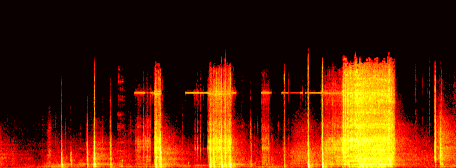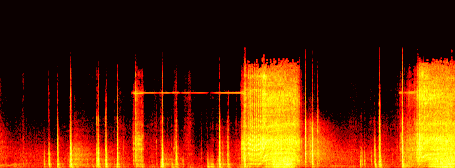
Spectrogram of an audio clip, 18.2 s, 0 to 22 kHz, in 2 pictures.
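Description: Power screwdriver running in four short bursts, about a second each, backing out the screws that hold an Audi A3 glove box. Small clicks and rattles of the tool and screws come between the bursts.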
